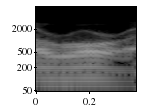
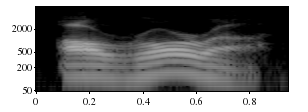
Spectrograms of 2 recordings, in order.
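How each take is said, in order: First: The name is slurred and its sounds run together. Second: The name is said slowly with each sound clear. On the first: The speaker calls it wrong. "It just comes out Aurora. It comes off very jumbled" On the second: The speaker calls it right. "See, I have to really enunciate it"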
